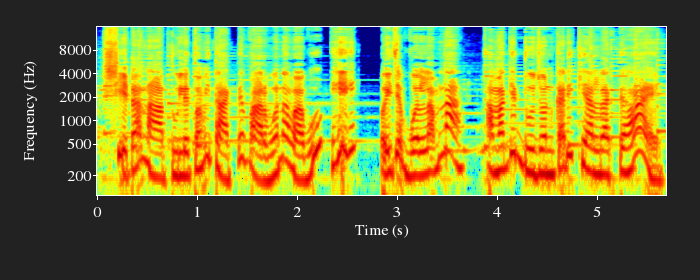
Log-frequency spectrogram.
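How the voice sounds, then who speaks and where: A man's voice: high voice, big pitch swings, a little fast, vocal fry, exaggerated voice. A man voicing a wily, cheeky manservant who spies for both master and mistress in a cartoon. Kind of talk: cartoon voice acting. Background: music.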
